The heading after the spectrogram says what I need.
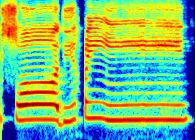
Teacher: صاد ہمارا heavy letter ہے، پورا ادا کریں گے اور حروف صفیریہ میں سے ہے. صاد پہ کھڑا زبر ہے تو مد اصلی کریں گے، دال باریک ادا کریں گے، اور قاف ہمارا ہیوی لیٹر ہے، پورا ادا کریں گے اور یہاں پہ نون کو ہم ساکن کر دیں گے وقف کرتے ہوئے، اور مد عارض بھی ہوگی.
